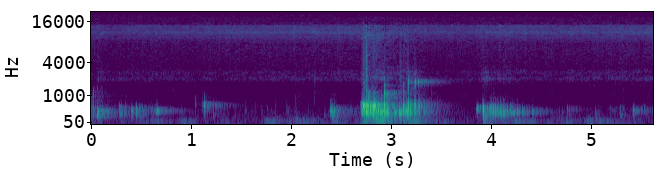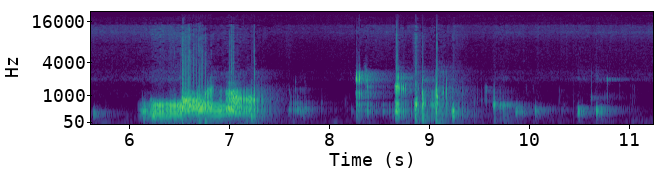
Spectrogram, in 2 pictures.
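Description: Gurgling, bubbling stomach growls in irregular bursts, some long and rolling, with quiet gaps between; ordinary digestive bowel sounds.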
